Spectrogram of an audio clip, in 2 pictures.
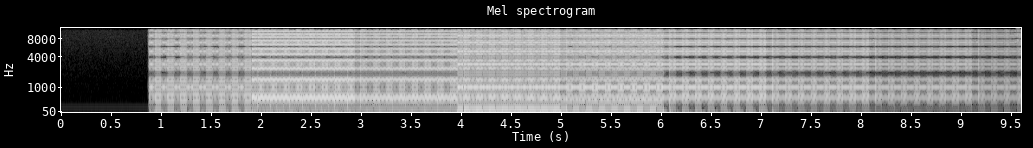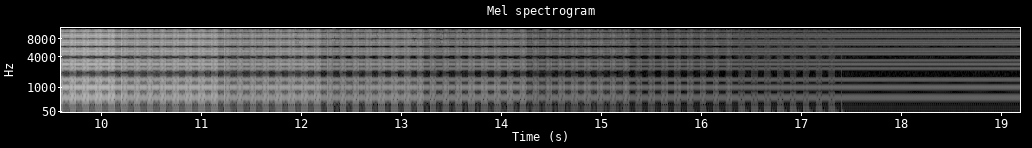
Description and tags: Breathing Industrial Game: Different breathing with some distortion. Sampled into Ableton using distortions like Trash2, compression using PSP Compressor2. Recorded using a SM58 mic into UA-25EX. Crazy sounds is what I do.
